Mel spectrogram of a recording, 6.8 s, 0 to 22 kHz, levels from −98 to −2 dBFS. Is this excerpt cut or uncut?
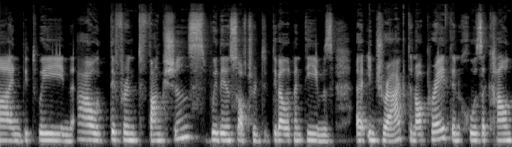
cut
